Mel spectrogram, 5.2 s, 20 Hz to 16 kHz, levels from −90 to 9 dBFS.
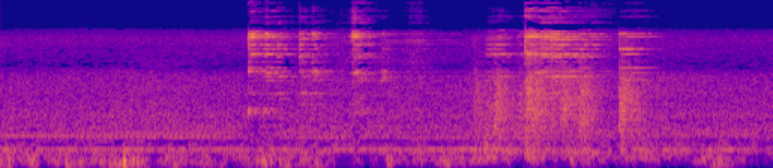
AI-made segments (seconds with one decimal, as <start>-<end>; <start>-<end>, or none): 2.3-3.1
